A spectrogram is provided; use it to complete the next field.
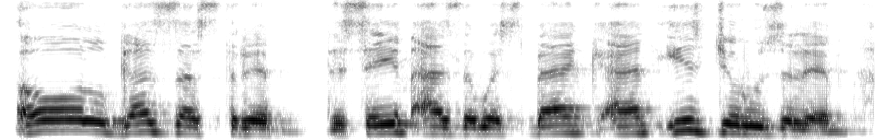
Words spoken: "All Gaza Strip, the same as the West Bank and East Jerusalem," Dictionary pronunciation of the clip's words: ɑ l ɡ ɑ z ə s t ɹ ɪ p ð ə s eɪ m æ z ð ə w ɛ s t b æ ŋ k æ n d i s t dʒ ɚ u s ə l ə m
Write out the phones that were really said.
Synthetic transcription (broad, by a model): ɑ l ɡ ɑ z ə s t ɹ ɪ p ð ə s eɪ m æ z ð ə w ɛ s t b æ ŋ k æ n d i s dʒ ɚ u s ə l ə m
